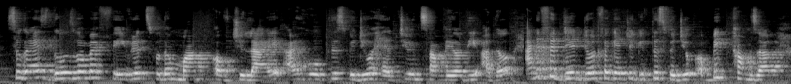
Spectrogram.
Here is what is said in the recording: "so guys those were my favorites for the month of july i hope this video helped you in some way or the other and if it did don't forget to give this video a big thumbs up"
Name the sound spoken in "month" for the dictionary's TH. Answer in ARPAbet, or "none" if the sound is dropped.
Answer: T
